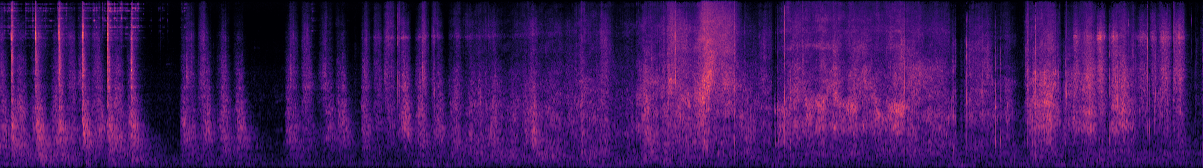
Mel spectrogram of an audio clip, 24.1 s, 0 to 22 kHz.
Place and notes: Calle Beatas, Malaga, Andalucia, Spain - Interaccion Plancha de metal WLD2016
Interaccion en el espacio público por el Grupo de Activacion Sonora en el dia mundial de la escucha WLD2016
